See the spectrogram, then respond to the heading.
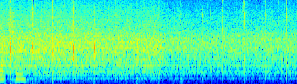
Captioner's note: applause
